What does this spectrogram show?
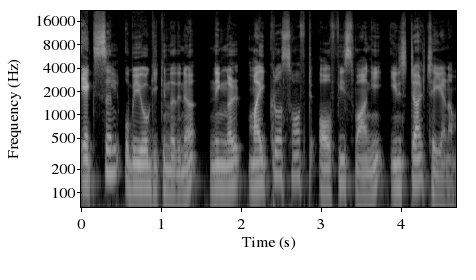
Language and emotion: Malayalam, neutral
